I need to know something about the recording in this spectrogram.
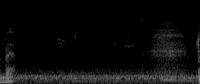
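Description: A short pause in speech with a faint steady hum, and a quick breath drawn near the end just before the voice resumes.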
